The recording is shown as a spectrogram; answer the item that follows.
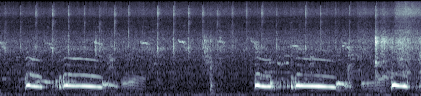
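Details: Calling a rival, a male local Barbary dove gives two bouts of deep, sustained coos with short rolling stutters after them, set against quiet room background.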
